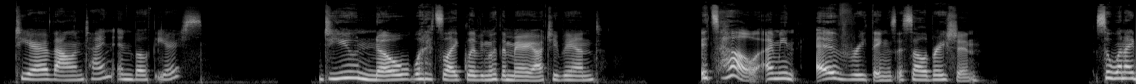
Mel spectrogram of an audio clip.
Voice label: kids commercial; Late teens/early 20's, the girl you want to hang out with.

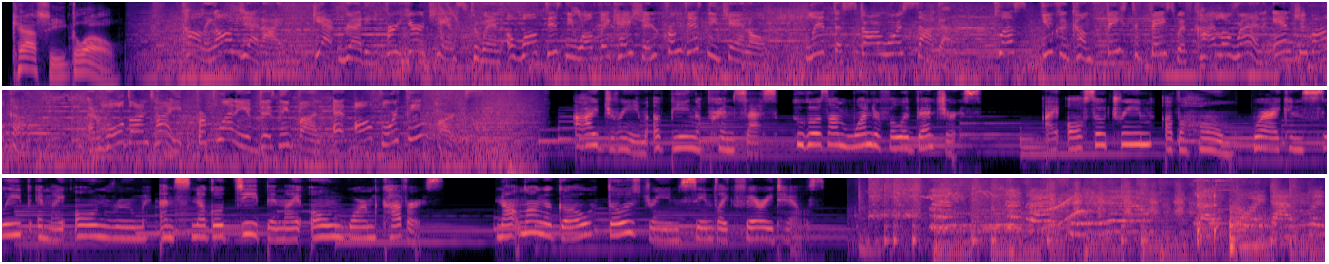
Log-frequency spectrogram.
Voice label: kids commercial; Genuine tween with great range!

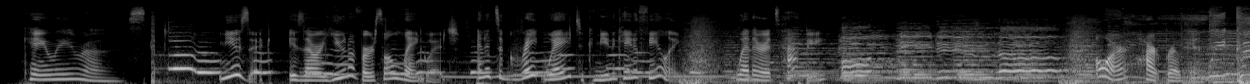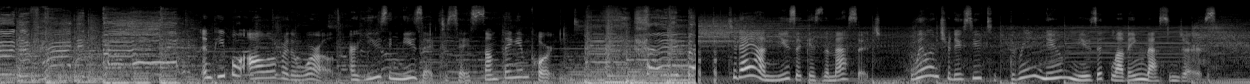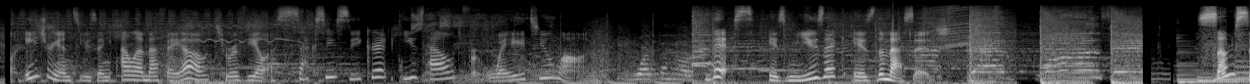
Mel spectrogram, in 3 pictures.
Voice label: women narration; Conversational, Fresh, and Genuine All American Girl Next Door.

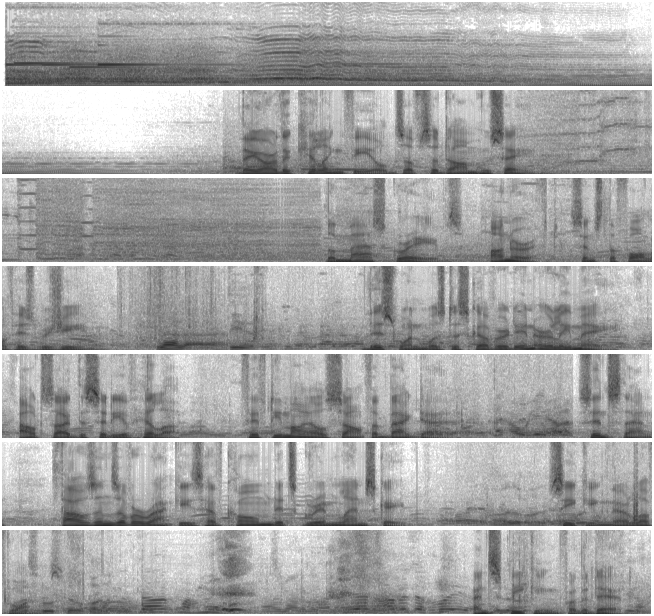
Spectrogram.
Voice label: men narration; One of the top voice talent in the business, you hear him every day on the networks and in movie theaters...C-3PO, Yoda

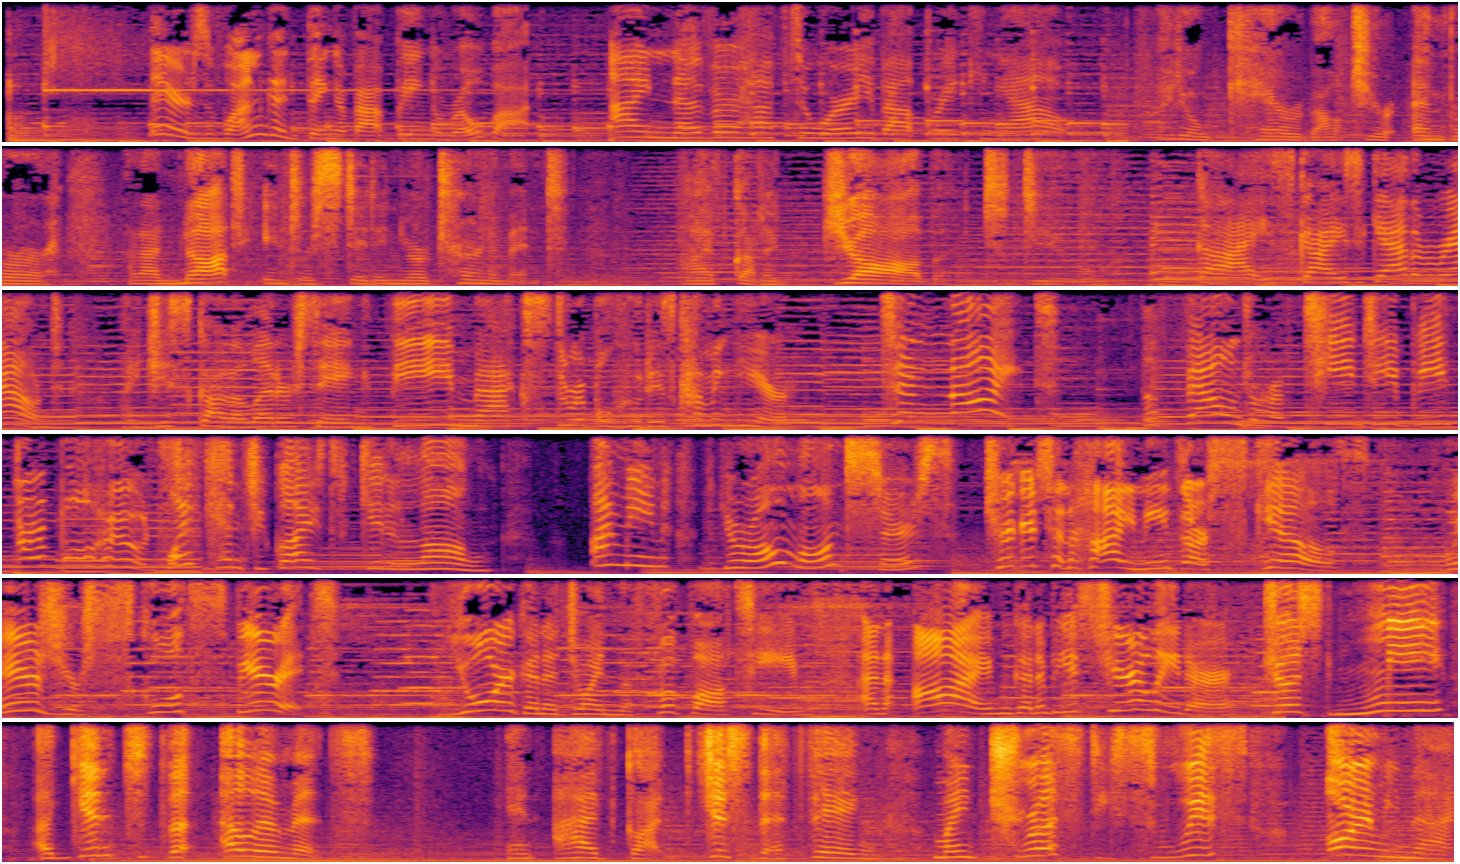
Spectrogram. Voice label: women animation; Hip, bright, and welcoming.

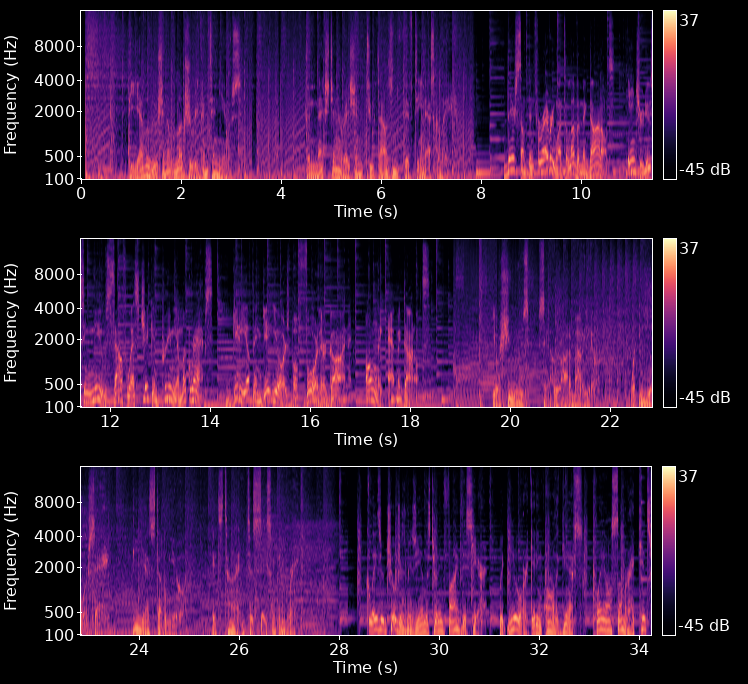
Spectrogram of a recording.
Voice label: men commercial; Friendly, with a touch luxury.

